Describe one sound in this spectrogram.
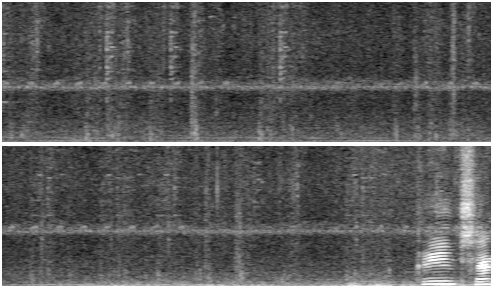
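Armoured footsteps thud and crunch on a dirt path.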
